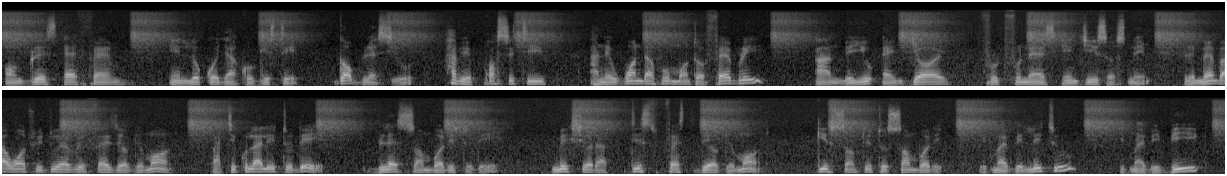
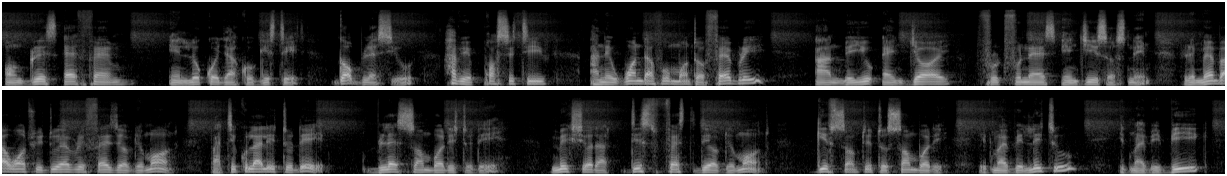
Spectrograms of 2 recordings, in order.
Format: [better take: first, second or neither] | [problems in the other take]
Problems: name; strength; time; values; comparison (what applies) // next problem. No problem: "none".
second | hiss; loud; throughout; 4 dB below the speech; faint in the second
